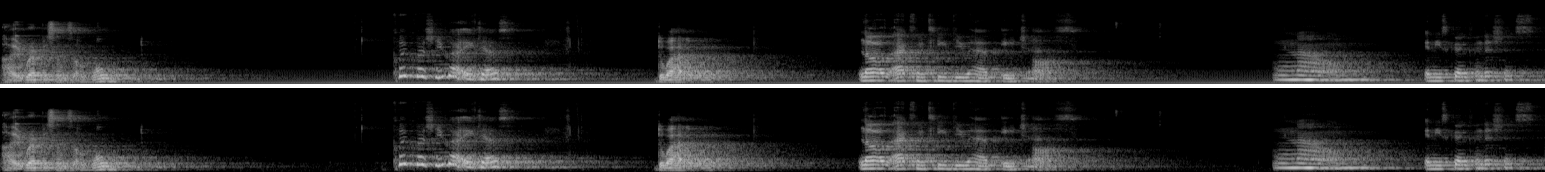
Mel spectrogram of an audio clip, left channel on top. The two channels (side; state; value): left; noise; hum, 24 dB below the sound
